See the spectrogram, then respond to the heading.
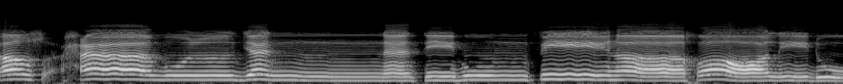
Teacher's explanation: Kalau nak wasal jadi ulaika ashabul jannati hum fiha khalidun. Hum itu izhar syafawi, sempurnakan terus masuk fiha, fi 2 harakat, ha 2 harakat.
